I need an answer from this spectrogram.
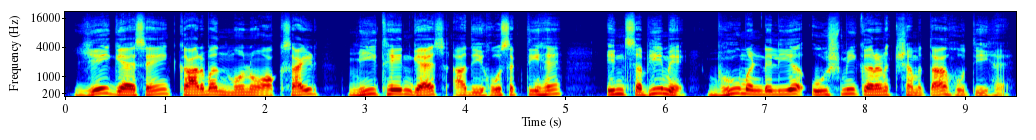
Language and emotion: Hindi, neutral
